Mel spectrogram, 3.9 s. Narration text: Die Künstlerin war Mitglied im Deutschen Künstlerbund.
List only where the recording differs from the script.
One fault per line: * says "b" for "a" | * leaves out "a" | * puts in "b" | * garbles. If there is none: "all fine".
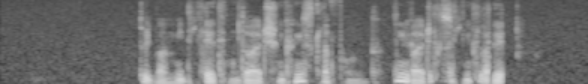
* leaves out "Künstlerin"
* garbles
